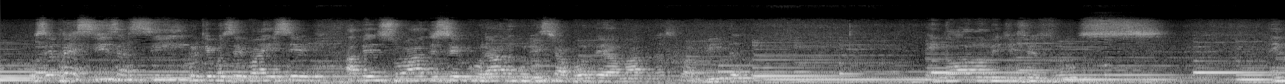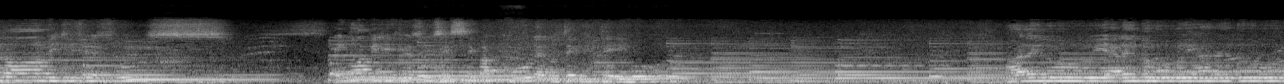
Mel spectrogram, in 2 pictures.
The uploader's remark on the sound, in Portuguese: Culto gravado no dia 29/10/2023 na Igreja Desfrutar do Amor de Deus em São Paulo. CampoLimpo.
